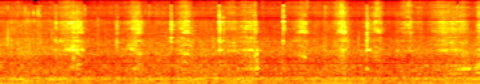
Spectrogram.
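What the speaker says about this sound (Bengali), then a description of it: "এভাবে কিছুক্ষণ আরো ভাজা করে নেব।" Spinach leaves are stir-fried in a pan, giving a continuous close sizzle with frequent scraping and stirring clicks of a utensil and no voices.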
